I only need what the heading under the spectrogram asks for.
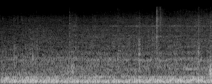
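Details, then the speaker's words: Blue supercharged Mazda Miata with a spark plug wire deliberately pulled from a cylinder: lumpy, uneven idle with stumbles, a clear misfire, though the check engine light does not come on. "yeah the culvert all right so we're having an issue the check engine lights not turning on for some reason you can clearly hear it's misfiring"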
